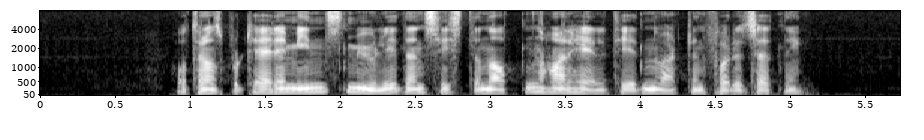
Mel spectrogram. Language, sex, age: Norwegian, male, 32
